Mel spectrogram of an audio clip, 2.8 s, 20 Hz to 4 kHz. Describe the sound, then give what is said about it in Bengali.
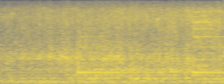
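Steady rumble of a moving passenger train, heard from inside a nearly empty carriage: a continuous low clatter and drone that holds at an even loudness throughout, with no talking. “Ticket নিয়ে 9:45 ট্রেনে উঠল ওরা। সাদাতের বগিটা প্রায় খালি।”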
